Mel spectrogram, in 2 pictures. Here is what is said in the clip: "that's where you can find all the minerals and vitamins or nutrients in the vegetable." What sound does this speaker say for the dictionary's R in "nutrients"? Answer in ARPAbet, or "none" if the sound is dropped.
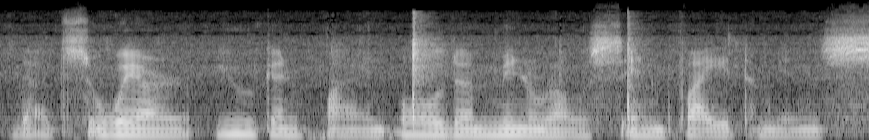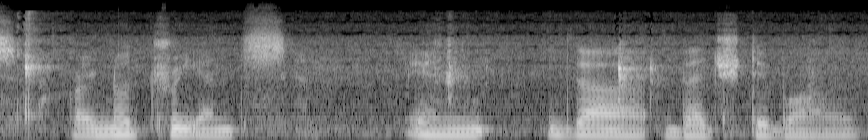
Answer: R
